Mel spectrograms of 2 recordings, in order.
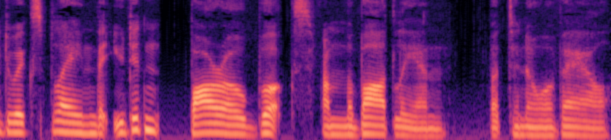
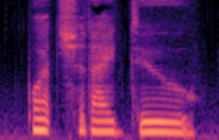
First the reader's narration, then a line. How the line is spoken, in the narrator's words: I murmured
